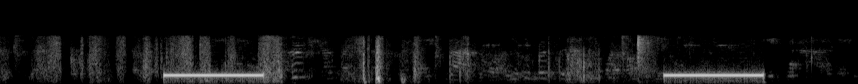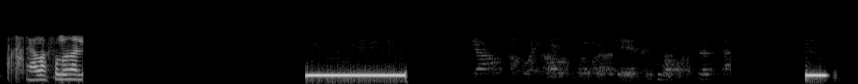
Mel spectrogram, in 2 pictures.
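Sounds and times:
ringback tones on a phone line while a call is placed: 1.6s - 2.7s, 6.6s - 7.6s, 11.6s - 12.7s
quiet talk: 2.7s - 8.9s, 13.3s - 16.1s
speech: 9.0s - 9.4s.

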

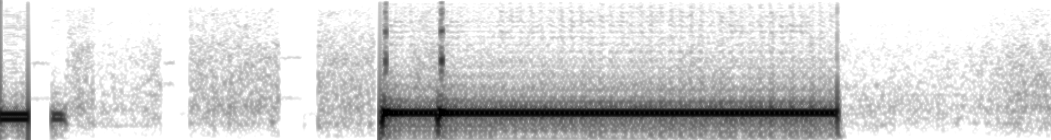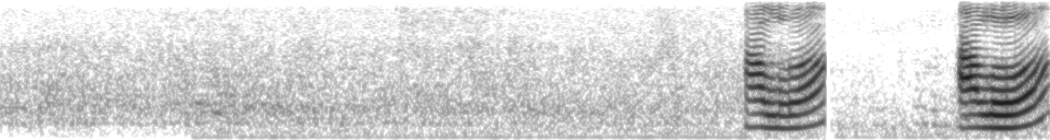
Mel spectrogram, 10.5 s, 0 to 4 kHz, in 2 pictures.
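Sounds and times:
steady single-pitched telephone line tone during a call transfer: 0.0s - 0.4s, 1.9s - 4.2s
speech: 9.1s - 9.4s, 10.0s - 10.4s.

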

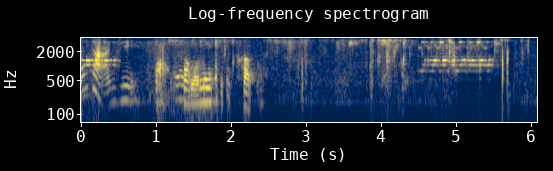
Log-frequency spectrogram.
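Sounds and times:
telephone ringing with a bell-like burst: 0.0s - 0.6s, 4.5s - 5.6s
speech: 0.2s - 2.9s.

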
